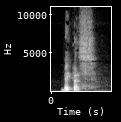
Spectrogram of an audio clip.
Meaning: 1. outhouse toilet 2. any toilet, especially an outdoor or makeshift one
- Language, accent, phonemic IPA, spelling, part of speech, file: French, Canada, /be.kɔs/, bécosses, noun, LL-Q150 (fra)-bécosses.wav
